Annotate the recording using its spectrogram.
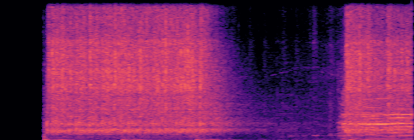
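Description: Pipe band drums: bass drum beats about every three-quarters of a second under a snare drum roll, starting suddenly after a brief silence. Near the end the bagpipes strike in with their steady drones.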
